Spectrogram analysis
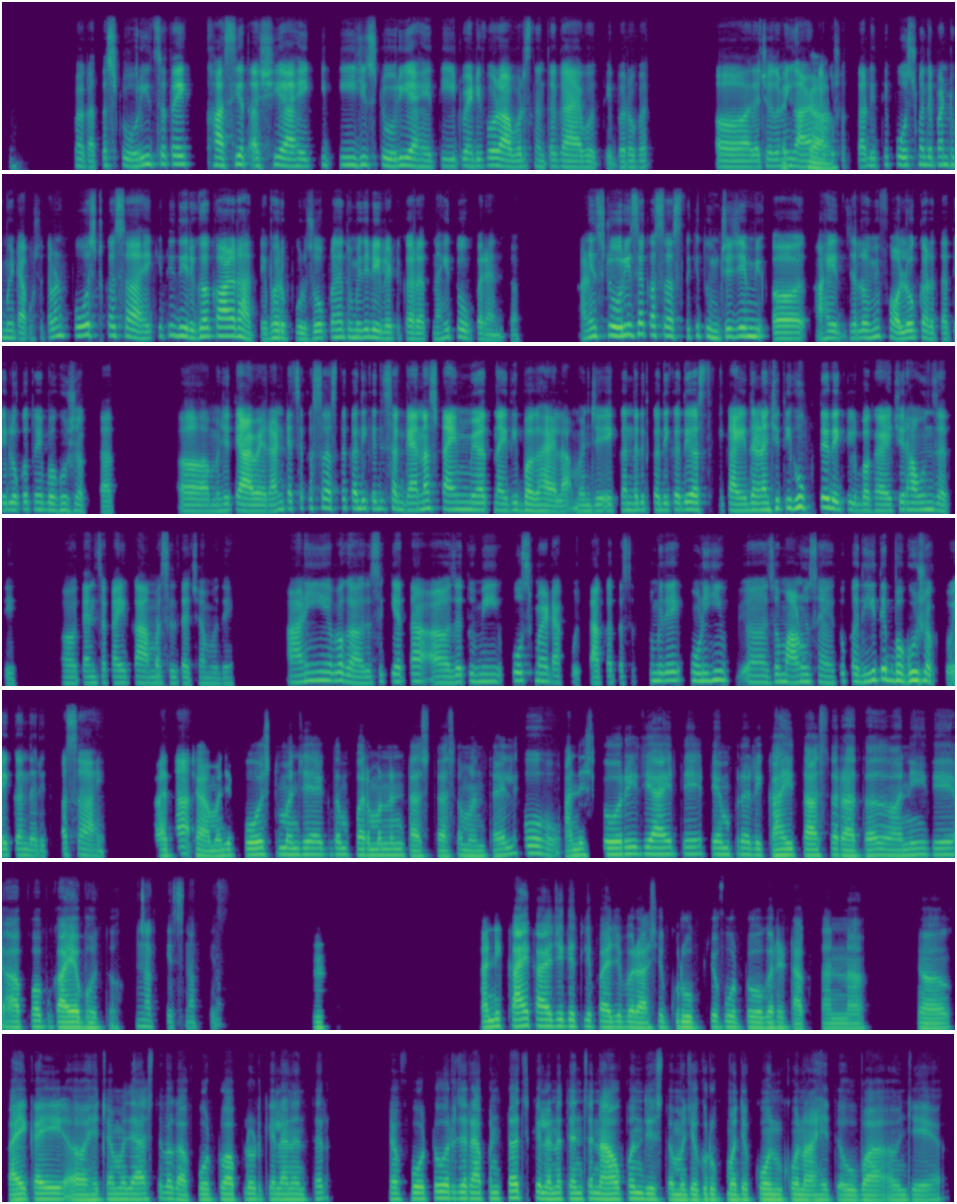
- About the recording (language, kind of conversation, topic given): Marathi, podcast, इतरांचे फोटो शेअर करण्यापूर्वी परवानगी कशी विचारता?
- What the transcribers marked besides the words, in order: other background noise; in English: "स्टोरीचा"; in English: "स्टोरी"; in English: "ट्वेंटी फोर अवर्स"; in English: "स्टोरीचं"; in English: "फॉलो"; in English: "पर्मनंट"; in English: "स्टोरी"; in English: "टेम्पररी"; tapping; in English: "ग्रुपचे"; in English: "ग्रुपमध्ये"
